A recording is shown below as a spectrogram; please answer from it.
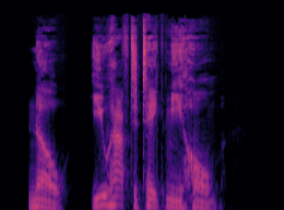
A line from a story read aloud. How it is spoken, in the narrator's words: I replied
